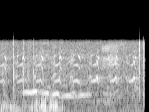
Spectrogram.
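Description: Birds calling: a busy run of short, high calls, with a longer wavering lower call for about a second early on. A low rumble under it drops away about halfway through.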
